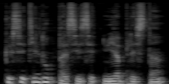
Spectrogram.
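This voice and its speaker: A kind young peasant girl full of anxious questions, as a male reader puts her on. The husky, mellow voice lifts a little above its usual register for her. It is a storybook character read aloud, not fully acted. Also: mid-range voice, expressive, moderate pace, lightly acted. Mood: concerned. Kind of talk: audiobook character reading.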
